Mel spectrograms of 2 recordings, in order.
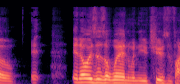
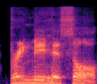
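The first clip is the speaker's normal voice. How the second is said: slow, drawn-out demonic yell. Describing a game they watched, the speaker imitates a demon; imitating a demon yelling. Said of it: "pretty much this like demon yelling".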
